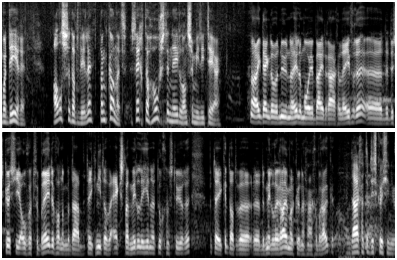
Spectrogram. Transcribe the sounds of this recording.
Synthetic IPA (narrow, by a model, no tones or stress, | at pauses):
baɹdɪːrə | ɑlˠsədɑtʋɪlənd̥ɑnkɑnɦətz̥ɛχt̚dəɦowxstənejdəɹlɑntsəmilitɛːɹ | nowɪɡ̚dɛŋk̚dɑtʋənyənɦejləmoːjəbɛjdraːχəlejvərədədɪskɵsiowvərətfəɹbrejdənvɑnətmɑndaːt̚bətejkəntnit̚dɑtʋəʔɛkstraːmɪdələɦiːɹnatuχaːnstyːrə | b̥ətejkənt̚dɑtʋədəmɪdələrœɥməɹkɵnənχaːnχəbrœɥkənɛndaːɹχaːt̚dədɪskɵsiny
